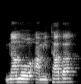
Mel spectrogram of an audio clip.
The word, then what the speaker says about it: namo amitabha: of amitabha's name so in sanskrit you'd say namo amitabha in korean you'd say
